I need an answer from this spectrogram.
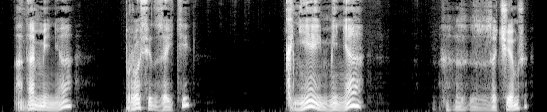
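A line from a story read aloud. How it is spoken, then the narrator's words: Deeply surprised mumble. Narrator (Russian): С глубоким удивлением пробормотал Алеша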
